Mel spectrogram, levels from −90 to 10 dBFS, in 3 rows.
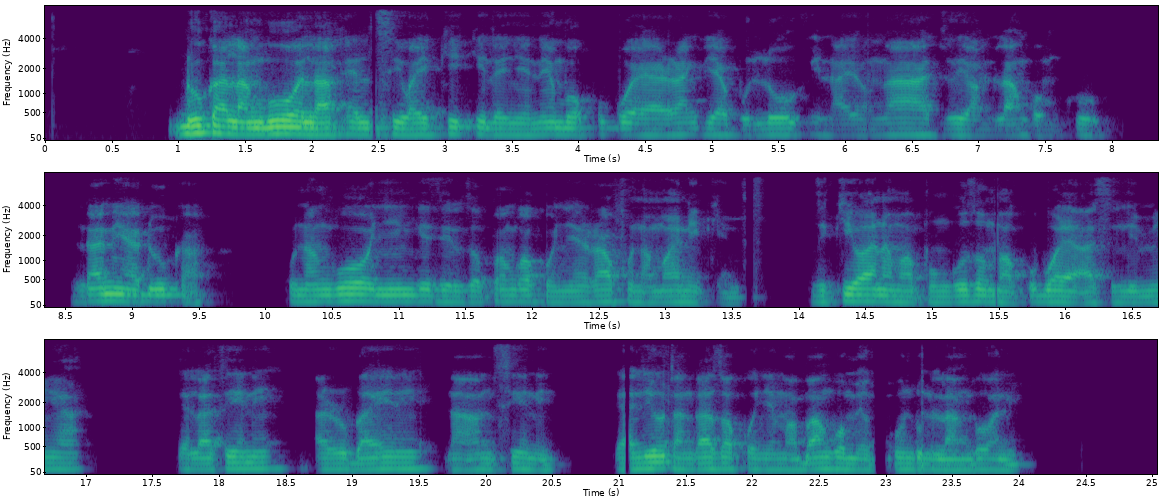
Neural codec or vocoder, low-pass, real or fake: codec, 16 kHz, 8 kbps, FunCodec, trained on Chinese and English, 25 frames a second; 7.2 kHz; fake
